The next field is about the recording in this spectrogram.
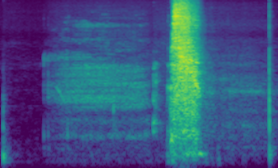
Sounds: Sneeze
